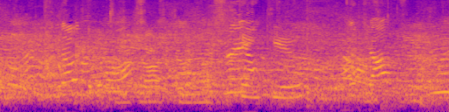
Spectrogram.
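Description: A crowd of children chattering at once, many high voices overlapping with no one voice standing out.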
